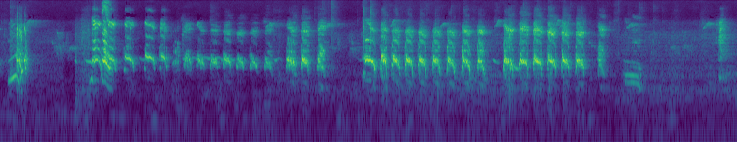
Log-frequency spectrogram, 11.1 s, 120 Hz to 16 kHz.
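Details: White-crested laughingthrush, a captive bird being trained to sing in 2020, utters long loud rattling series of rapid repeated notes, about two or three per second, broken by brief pauses and ending with scattered single calls.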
